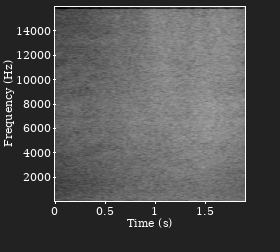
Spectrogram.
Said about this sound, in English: We stand above a surging spray of water that's about to leave the plant and enter the Willamette River.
